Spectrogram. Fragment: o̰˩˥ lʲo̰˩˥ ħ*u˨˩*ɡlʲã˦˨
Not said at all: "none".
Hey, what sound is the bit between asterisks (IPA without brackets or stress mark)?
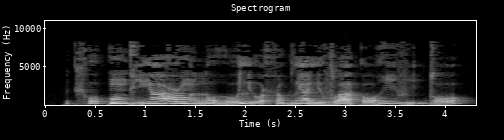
u˨˩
